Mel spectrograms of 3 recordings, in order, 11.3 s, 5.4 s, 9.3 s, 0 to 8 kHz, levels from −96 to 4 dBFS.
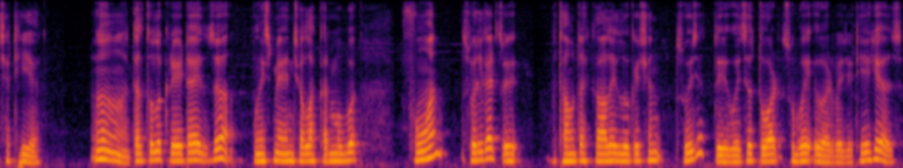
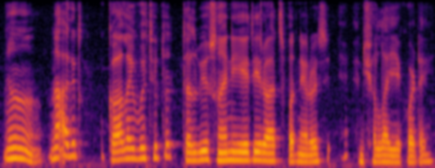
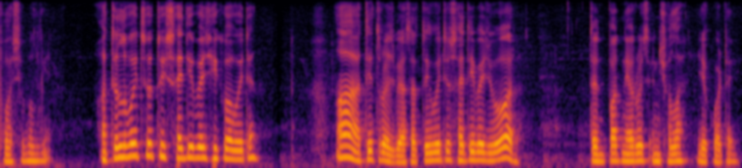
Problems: none marked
